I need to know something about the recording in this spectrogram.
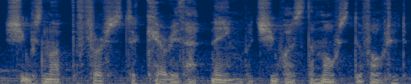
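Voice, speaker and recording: An actor plays a cult leader with a low male voice. He preaches slowly and solemnly in a breathy hush, soft but menacing, as in a story-driven game. Clear background noise surrounds him. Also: natural voice. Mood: solemn, mournful. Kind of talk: slow solemn sermon-like monologue.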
